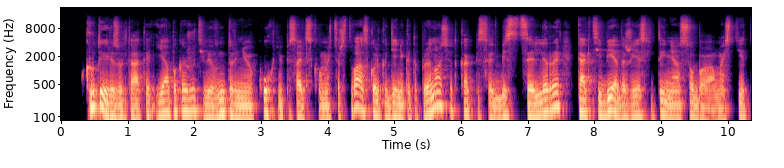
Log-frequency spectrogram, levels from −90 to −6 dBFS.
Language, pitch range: Russian, 90-120 Hz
